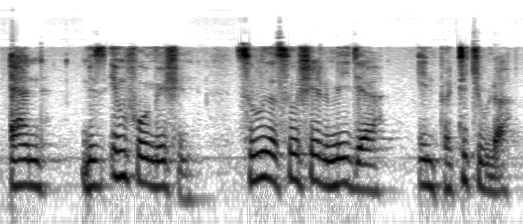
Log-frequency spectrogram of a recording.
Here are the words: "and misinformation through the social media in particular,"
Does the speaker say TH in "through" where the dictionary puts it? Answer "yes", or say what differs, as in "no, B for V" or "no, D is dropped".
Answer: no, S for TH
